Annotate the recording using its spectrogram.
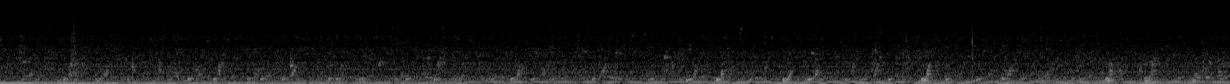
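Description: Aquarium water bubbling and trickling from air-driven sponge filters, with many small burbles over a steady low hum.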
